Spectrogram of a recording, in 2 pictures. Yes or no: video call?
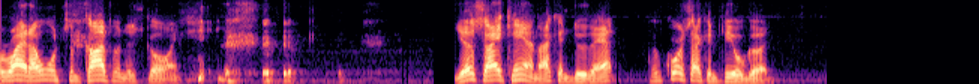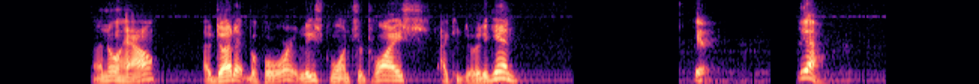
yes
